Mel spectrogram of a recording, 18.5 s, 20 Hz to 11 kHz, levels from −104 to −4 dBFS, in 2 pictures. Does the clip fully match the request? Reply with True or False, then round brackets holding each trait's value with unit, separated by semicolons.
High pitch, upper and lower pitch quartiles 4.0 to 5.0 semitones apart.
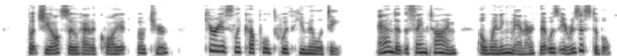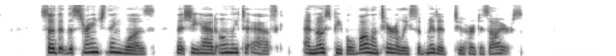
True (210 Hz; 4.3 semitones)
